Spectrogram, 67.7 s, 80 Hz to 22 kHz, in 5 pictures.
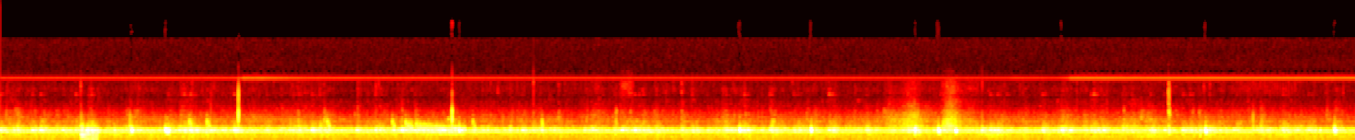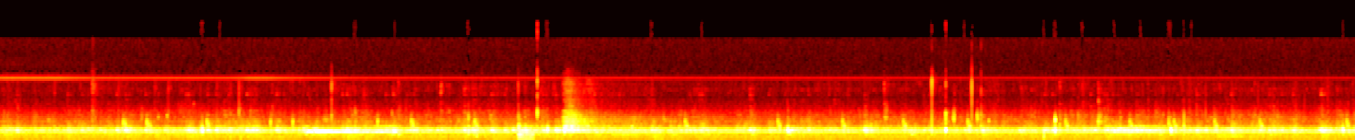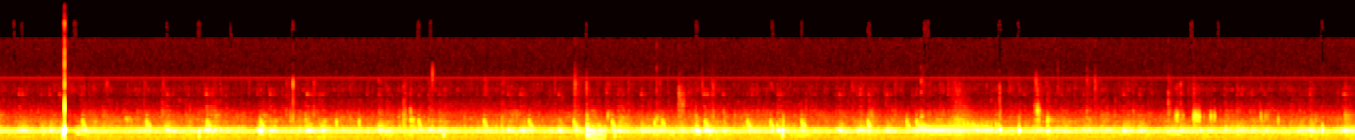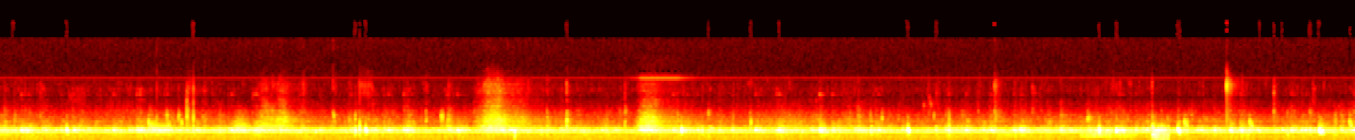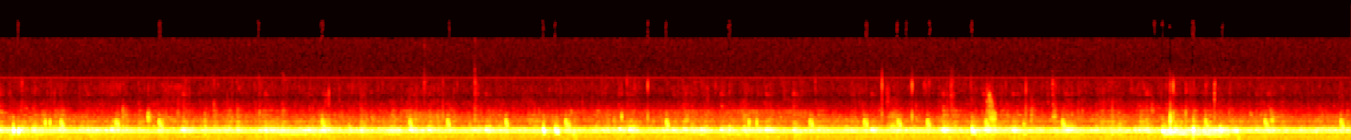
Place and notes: Gaarden-Ost, Kiel, Deutschland - Underwater Kiel Harbor, Germany
Kiel harbor, Germany, Underwater recording
Zoom H6 recorder, jrf D-series hydrophone
Some strange 10 kHz hiss but it's not the microphone because it only occurs on these harbor recordings.
29 October, 23:02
